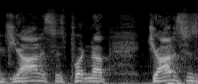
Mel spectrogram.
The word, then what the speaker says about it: Giannis: Giannis is putting up. Giannis is going to be Giannis. We figured it out game Giannis. one. What? You keep saying Giannis. Gian- Yeah. Giannis. It's Giannis.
